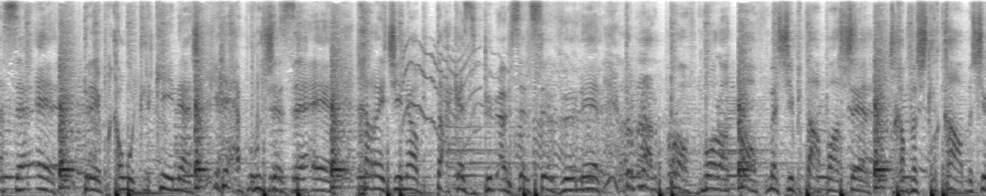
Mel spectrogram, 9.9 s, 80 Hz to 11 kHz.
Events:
0.0s-0.5s: rapping
0.0s-9.8s: music
0.7s-3.3s: rapping
3.5s-9.8s: rapping
3.9s-5.1s: squeak
5.2s-5.7s: laughter

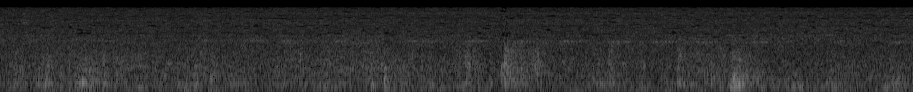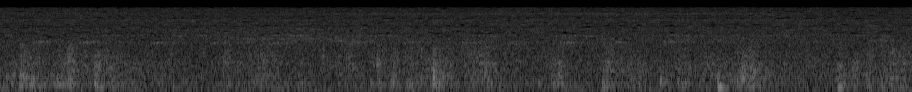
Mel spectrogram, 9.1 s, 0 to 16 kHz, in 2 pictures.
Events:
0.0s-9.1s: background noise
0.0s-9.1s: explosion

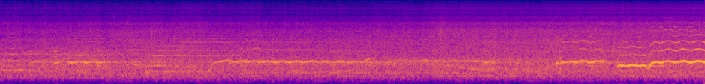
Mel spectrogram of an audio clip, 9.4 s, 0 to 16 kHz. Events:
0.0s-1.5s: yodeling
0.0s-9.4s: speedboat
0.0s-9.4s: water
1.7s-6.6s: yodeling
7.4s-9.4s: yodeling

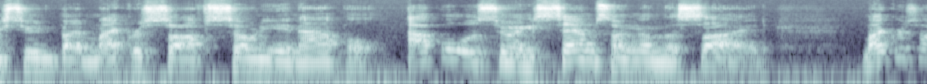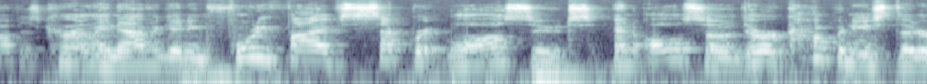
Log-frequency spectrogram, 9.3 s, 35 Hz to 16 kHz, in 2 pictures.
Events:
0.0s-9.2s: background noise
0.1s-1.8s: man speaking
2.0s-3.8s: man speaking
4.4s-9.2s: man speaking

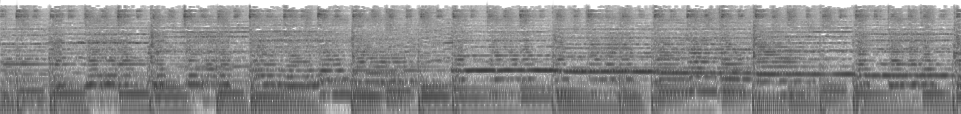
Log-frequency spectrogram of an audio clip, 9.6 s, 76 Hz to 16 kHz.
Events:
0.0s-9.6s: music

